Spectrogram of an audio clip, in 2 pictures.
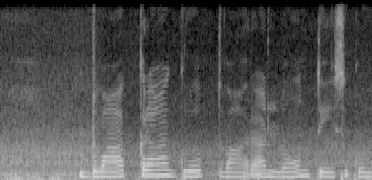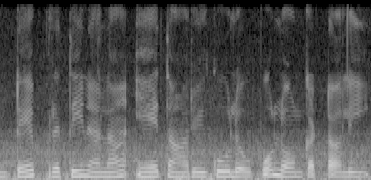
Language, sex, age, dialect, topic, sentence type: Telugu, female, 18-24, Central/Coastal, banking, question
